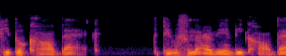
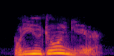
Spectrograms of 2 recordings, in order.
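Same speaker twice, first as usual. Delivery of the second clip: high, loud guard demanding an answer; imitating a suspicious guard's challenge; mock stern guard; 13 semitones higher, 6 dB louder than usual. Security guard confronts him.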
